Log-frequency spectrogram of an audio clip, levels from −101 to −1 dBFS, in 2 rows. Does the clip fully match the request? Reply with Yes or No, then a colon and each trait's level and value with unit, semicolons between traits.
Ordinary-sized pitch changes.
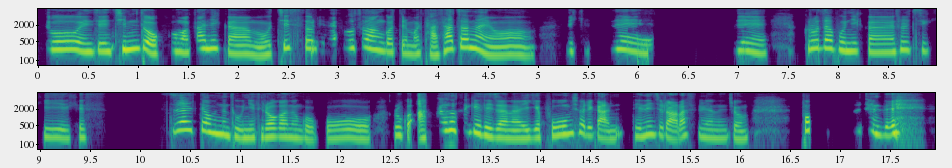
No: wide, 6.3 semitones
